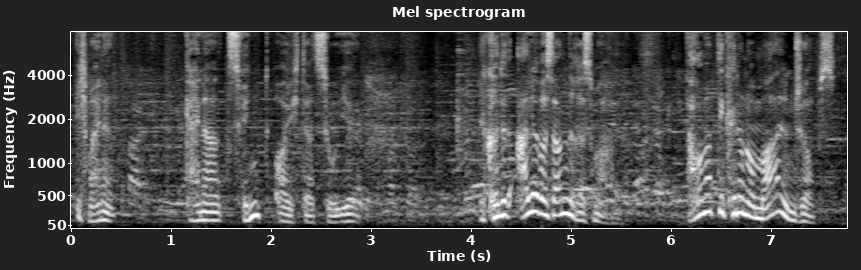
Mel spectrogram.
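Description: A man's voice: medium pitch, very animated, moderate pace, pauses often, a crowd in the background, lightly acted. Actor doing blunt defensive cop in a radio play, middle-aged guy, music playing behind. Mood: blunt, agitated. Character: defensive, blunt male police detective deep in debt. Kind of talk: radio drama acting. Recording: music clearly behind the dialogue.

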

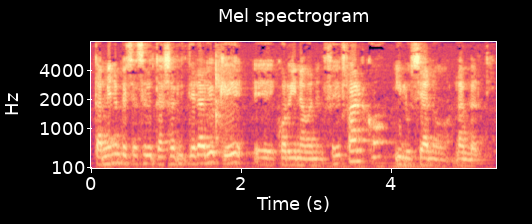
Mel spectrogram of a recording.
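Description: A woman's voice: lowish voice, normal speed. An Argentine woman writer in her thirties, chatting casually and self-mockingly in an interview, often laughing at herself. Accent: Argentine Spanish, rioplatense. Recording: roomy echo with background noise.

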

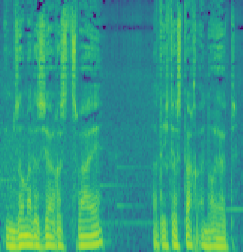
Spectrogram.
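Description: An actor playing a solitary, hard-working farmer in a radio drama, narrating in a measured, plain, reflective way. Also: male voice, low-pitched, steady tone, creaky, darkish tone, soft background music.

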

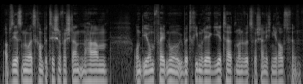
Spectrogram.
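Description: A man's voice: deep voice, little pitch movement, fast talker, a little mellow. A man co-hosting a radio feature, telling the story in a casual, colloquial, conversational way.

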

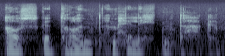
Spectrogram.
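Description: Whiny pompous guy in a radio play, bossy, sharp raspy edge. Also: low voice, fairly even intonation, moderate pace, in a whisper, faint music behind, full character voice. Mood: petulant. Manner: imperious, whining. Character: petulant, demanding, pompous man Balduin waking from a nap. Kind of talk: literary radio play acting.

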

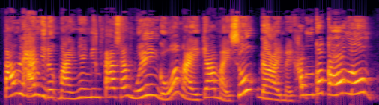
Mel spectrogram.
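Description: A vengeful female ghost, acted by a woman storyteller, with a high, wildly swooping Southern Vietnamese voice. She is jealous and bitter, hammering repeated accusations and curses at the one who betrayed her. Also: very animated, normal speed, fairly bright tone, breathy edge, exaggerated voice. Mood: vengeful, cursing. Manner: accusing, repeats phrases insistently, bursts of menacing laughter.

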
